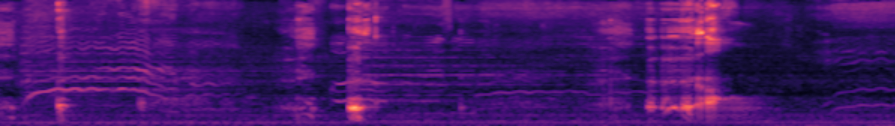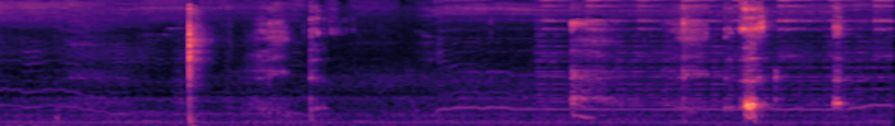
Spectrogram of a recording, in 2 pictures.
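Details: Woman deliberately burping: several drawn-out voiced belches with short bursts between, over faint background music.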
